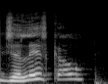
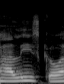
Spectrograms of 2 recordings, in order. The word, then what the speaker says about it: Jalisco: Did I say Jaliscoco? I said it's called Halisco. I said Jaliscoco. And I know the J is pronounced as a H.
